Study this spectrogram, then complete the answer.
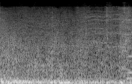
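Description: Bombarda explosion spell blasts in Hogwarts Legacy combat, a loud booming, rumbling burst that sustains with dense low-end crackle over about a second.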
